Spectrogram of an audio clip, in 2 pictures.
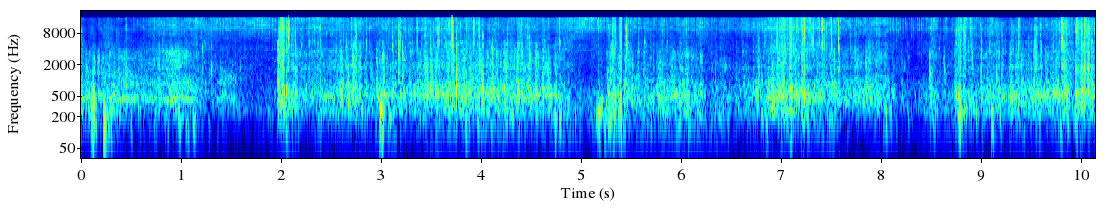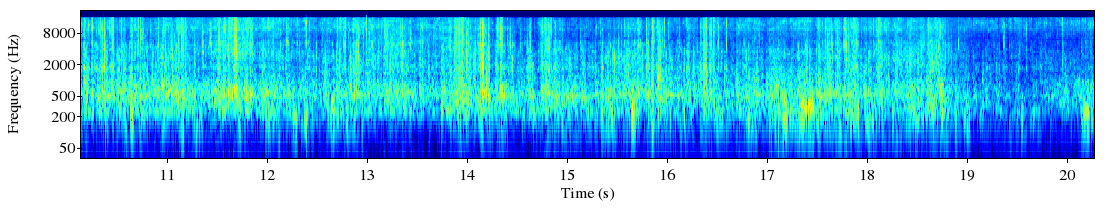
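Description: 2013 Norco Truax hardtail mountain bike rolling fast down a dirt trail: tyre noise on packed dirt and loose gravel, with frequent clicks and rattles of the chain and frame over bumps.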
